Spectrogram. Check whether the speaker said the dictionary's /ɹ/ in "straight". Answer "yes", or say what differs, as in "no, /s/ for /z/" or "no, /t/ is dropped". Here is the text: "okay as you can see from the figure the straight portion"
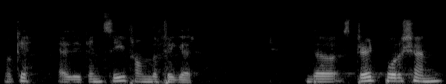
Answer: yes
